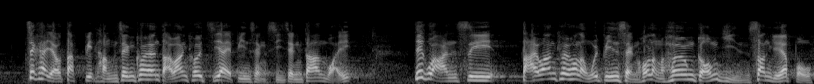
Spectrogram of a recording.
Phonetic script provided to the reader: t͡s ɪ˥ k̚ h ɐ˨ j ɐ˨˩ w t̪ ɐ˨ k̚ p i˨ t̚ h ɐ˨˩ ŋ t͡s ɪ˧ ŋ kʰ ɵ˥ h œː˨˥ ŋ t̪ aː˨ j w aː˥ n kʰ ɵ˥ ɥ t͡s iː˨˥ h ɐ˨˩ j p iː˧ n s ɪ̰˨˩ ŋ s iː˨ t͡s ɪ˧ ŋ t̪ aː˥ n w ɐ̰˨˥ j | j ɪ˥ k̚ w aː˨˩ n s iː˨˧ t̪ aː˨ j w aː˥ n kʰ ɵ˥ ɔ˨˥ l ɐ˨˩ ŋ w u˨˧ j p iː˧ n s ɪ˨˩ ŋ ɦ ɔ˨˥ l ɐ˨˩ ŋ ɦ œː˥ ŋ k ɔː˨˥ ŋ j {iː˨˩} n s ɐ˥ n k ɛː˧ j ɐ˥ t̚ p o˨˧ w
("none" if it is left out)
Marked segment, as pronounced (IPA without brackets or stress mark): iː˨˩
